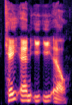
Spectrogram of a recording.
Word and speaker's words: kneel: Kneel, Neil. Raspberry answer. Silent Right. letters. Yes, silent letters.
